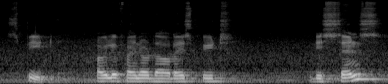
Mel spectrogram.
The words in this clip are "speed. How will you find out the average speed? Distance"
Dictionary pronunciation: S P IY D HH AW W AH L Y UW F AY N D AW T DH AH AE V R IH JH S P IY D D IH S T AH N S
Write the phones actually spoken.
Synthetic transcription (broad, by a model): S P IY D HH AW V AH L Y UW F AY N D AW T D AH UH R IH S P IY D D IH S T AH N S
